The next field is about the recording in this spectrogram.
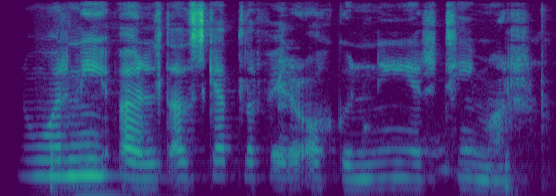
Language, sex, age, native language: Icelandic, female, 14, Icelandic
